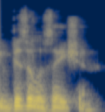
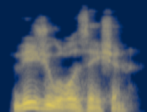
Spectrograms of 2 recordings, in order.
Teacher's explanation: it's not the z sound like zebra, it's the zh sound like usual, visual.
